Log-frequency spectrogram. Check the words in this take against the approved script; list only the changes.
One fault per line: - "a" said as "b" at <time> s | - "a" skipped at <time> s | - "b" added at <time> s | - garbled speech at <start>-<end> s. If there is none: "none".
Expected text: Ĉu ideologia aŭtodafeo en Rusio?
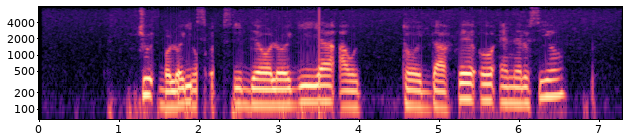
- garbled speech at 1.5-2.4 s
